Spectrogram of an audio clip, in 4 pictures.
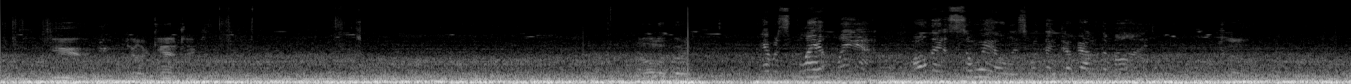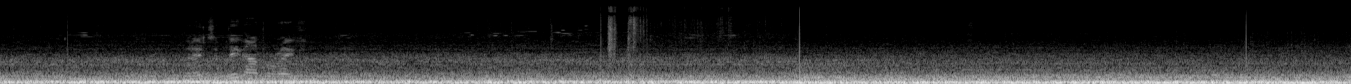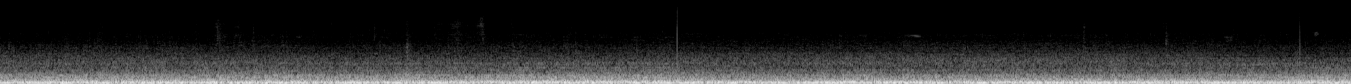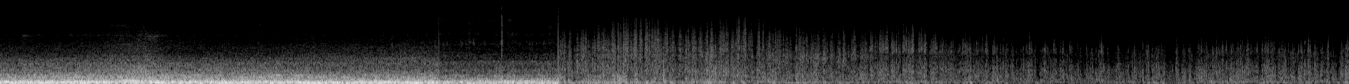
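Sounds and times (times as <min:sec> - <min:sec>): road and engine rumble: 0:00.0 - 0:54.0.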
